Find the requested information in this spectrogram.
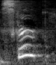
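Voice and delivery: high squealed skrrt; tire screech. Retold or imitated. Telling viewers about switching lanes, high skrrt. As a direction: squeal it like tires peeling off. Imitating car speeding into lane.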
